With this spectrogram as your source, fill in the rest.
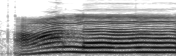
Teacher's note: Ini madnya mad asli ya, sama panjangnya 2 harokat ya, 1 alif atau 2 ketukan.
